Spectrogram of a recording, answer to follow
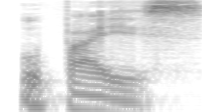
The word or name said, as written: país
